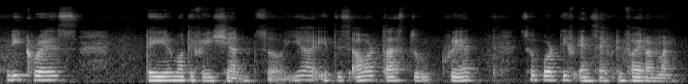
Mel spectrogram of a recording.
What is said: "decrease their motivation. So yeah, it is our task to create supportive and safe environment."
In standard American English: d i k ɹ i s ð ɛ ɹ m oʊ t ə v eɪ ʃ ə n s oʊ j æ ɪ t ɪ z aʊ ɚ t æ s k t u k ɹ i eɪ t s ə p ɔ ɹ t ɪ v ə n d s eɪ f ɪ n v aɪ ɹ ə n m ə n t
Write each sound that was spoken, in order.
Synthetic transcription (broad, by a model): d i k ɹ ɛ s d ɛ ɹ m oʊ t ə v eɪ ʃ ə n s oʊ j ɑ ɪ t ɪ s aʊ ɚ t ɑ s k t u k ɹ i eɪ t s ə p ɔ ɹ t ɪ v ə n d s eɪ f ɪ n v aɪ ɹ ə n m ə n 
